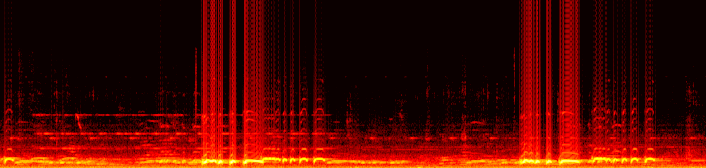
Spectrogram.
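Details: Zebra dove, silver variety, singing on the ground with two bubbling phrases roughly three seconds apart, each a quick string of pulsed coos followed by a longer rolling trill.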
